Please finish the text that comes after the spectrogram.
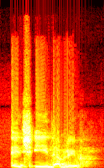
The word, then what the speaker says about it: Hew: HEW. HEW. Yeah, like to cut and hue. Rhymes with you.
